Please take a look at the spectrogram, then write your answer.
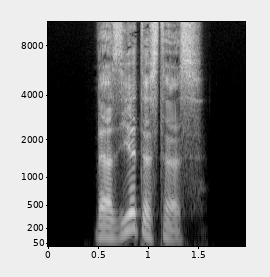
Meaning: strong/mixed nominative/accusative neuter singular superlative degree of versiert
- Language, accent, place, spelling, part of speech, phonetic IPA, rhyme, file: German, Germany, Berlin, versiertestes, adjective, [vɛʁˈziːɐ̯təstəs], -iːɐ̯təstəs, De-versiertestes.ogg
